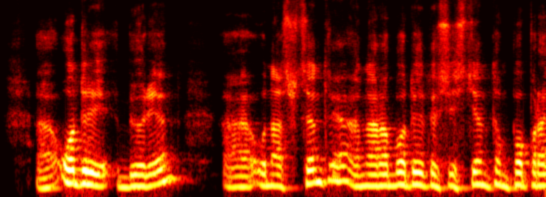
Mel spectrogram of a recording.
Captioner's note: translator speaking Russian language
